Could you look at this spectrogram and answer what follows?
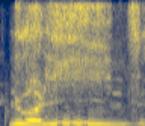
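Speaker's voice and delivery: New Orleans drawn out slowly, loud, blended into two syllables; local pronunciation. Shown as a demonstration. Co-host shows the right way to say the city's name, slow and loud. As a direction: say it like a proud local, slow and full. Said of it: "upsets people when you mispronounce".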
